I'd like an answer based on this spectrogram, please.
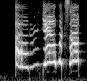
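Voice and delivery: very high, tiny, mousy little voice. Stepping into the kitchen and speaking up first, in a voice like a mouse. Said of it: "your voice like a mouse".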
